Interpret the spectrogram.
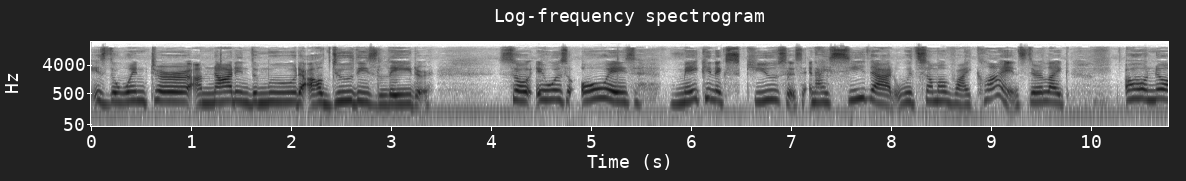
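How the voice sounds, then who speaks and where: Colombian woman with a bright, higher voice. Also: no room sound. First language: Spanish. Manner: earnest, conversational, quick asides. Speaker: business coach. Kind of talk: personal story monologue.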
